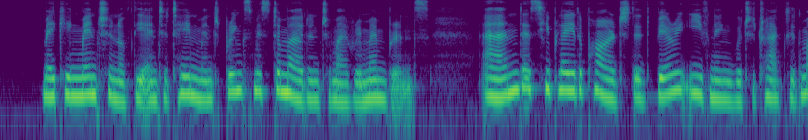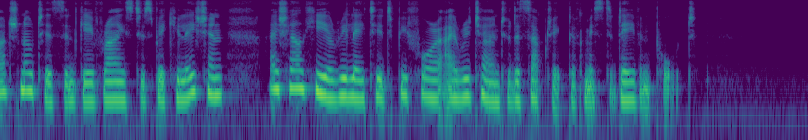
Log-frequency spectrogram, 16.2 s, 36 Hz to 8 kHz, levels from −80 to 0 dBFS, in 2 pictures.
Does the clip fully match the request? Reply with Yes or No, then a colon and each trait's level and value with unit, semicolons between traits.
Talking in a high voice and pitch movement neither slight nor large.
Yes: high, 195 Hz; average, 4.7 semitones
